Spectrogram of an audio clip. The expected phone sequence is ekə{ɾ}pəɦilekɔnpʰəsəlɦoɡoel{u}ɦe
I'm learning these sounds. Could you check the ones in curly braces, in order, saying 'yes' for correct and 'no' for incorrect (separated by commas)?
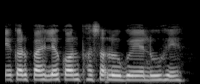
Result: yes, yes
